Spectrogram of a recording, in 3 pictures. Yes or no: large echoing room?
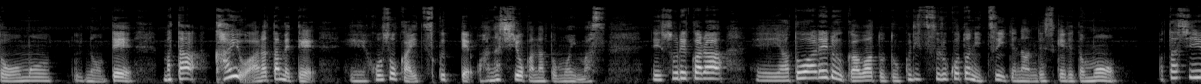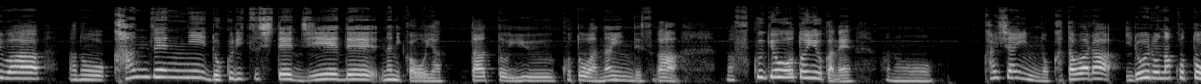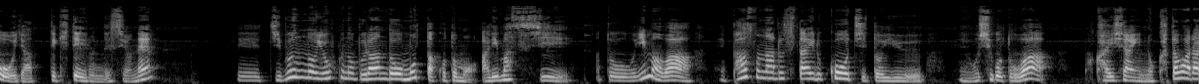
no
